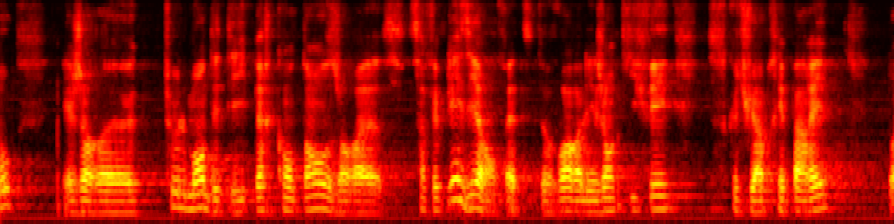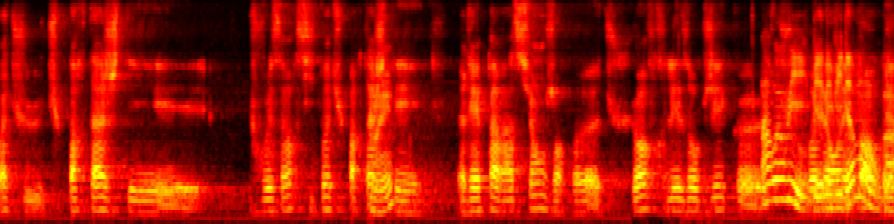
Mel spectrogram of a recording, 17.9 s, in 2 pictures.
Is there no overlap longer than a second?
No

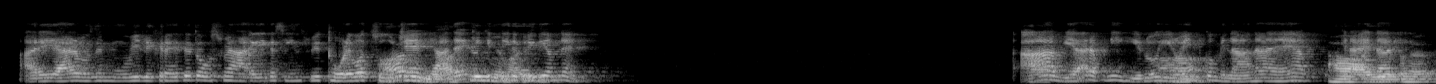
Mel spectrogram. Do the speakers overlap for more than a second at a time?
Yes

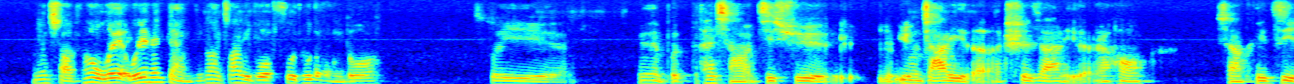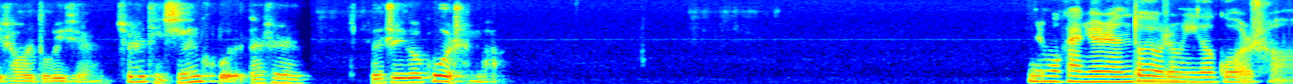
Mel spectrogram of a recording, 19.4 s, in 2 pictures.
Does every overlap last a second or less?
Yes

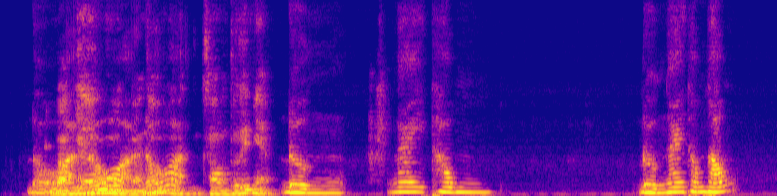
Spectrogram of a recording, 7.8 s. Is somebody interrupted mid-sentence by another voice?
Yes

